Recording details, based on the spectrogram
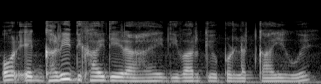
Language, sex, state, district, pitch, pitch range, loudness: Hindi, female, Arunachal Pradesh, Lower Dibang Valley, 160 Hz, 155-185 Hz, -18 LUFS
